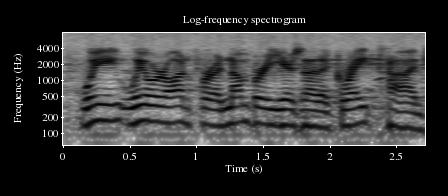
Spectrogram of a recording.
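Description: With music in the background, a man of fairly high pitch speaks at a moderate pace with fairly even intonation. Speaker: rabbi. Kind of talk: radio tribute chat.

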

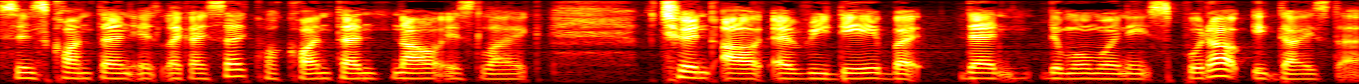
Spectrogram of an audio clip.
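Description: A woman speaks at a moderate pace in a very deep, low pitch with monotone, flat intonation. The very clean recording is dry and close with no echo, and the background is silent. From Malaysia, Subang Jaya. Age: 20s. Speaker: creative space co-founder and graphic designer. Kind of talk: interview.

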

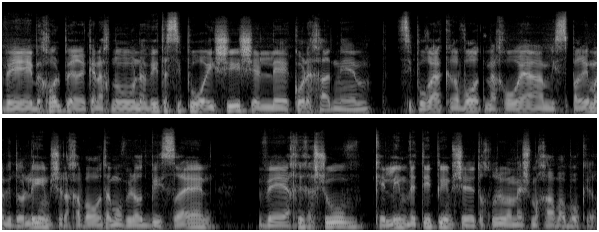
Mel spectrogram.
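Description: He has an ordinary speaking voice, pitched fairly low, with ordinary pitch variation and a moderate pace. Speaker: podcast host. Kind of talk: interview.

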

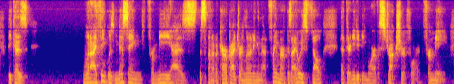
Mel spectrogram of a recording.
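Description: A man with an American accent talks very fast in a dark, mellow, somewhat breathy tone, with ordinary pitch variation. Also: fairly low pitch for a man, very clean recording, silent background. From Long Island, New York. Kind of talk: casual interview. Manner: calm, zen.

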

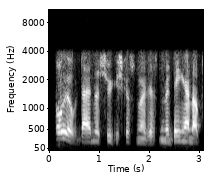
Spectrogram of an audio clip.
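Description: A man is speaking. His pace is moderate. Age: 50s. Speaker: caller. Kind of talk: phone-in conversation. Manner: halting, many fillers.

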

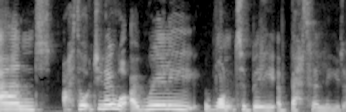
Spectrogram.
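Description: A woman with an English accent and a high pitch speaks at a moderate pace with ordinary pitch variation in a very clean recording with a silent background. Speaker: coach. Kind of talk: casual interview chat.

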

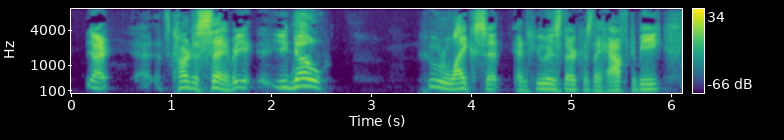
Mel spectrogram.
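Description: Dry and close with no echo, a man's somewhat breathy, fairly high-pitched voice moves at a moderate pace. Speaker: garden show coordinator and horticulturist. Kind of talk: casual interview.

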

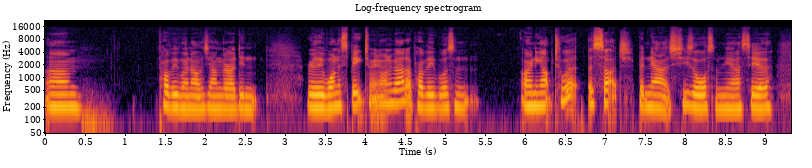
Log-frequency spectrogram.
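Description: A woman with a medium pitch and a dark, mellow tone talks at a fairly quick pace with ordinary pitch variation, breaking it with long, frequent pauses. The recording is very clean, with a silent background. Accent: Australian. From Western Australia, Perth. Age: 20s. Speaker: professional footballer. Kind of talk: interview testimony. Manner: hesitant, many fillers.

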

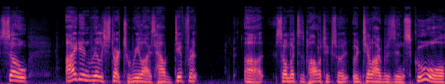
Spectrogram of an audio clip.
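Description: A man with an American accent speaks at a moderate pace in a high pitch. His intonation is lively, and the sound is dry and close with no echo. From Texas, San Antonio. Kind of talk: casual interview.

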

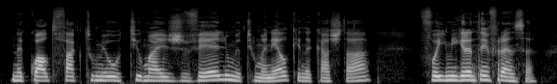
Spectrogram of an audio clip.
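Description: At a moderate pace, a woman speaks in a medium pitch with fairly even intonation. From Portugal, rural Oeste region near Benedita. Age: 40s. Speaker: economist and professor. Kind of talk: interview. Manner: halting, many fillers and repetitions.

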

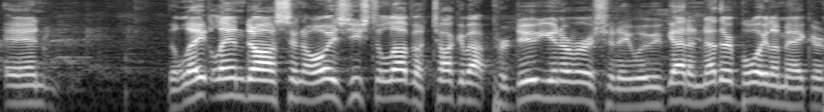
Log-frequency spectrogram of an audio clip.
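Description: A high-pitched man's voice over noticeable background noise. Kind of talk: radio DJ patter: live-event sports radio show hosting with sponsor reads. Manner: smooth, rapid-fire, promo-reading rhythm that teases what comes next.

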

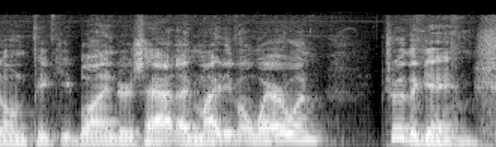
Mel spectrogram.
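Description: A man talks at a fairly quick pace in a medium pitch. He has an ordinary speaking voice with ordinary pitch variation. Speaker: sports beat writer and podcast host. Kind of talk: casual sports chat. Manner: jokey, bantering, with many filler words.

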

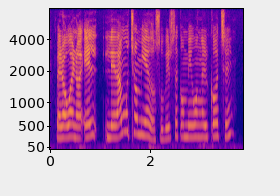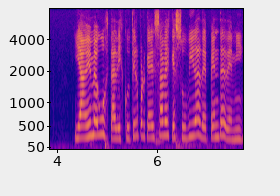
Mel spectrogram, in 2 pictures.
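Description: Pitched high, a woman speaks at a moderate pace with ordinary pitch variation. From Venezuela. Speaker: comedian. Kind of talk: casual chat.

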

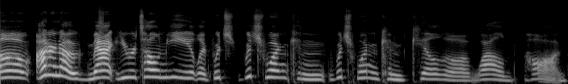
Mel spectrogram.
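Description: A woman's raised, projected voice, high-pitched with a bright, sharp tone and very wide pitch swings, at a fairly slow pace, in a dry, close sound with no echo. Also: hardly any pauses. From US South, Atlanta. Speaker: comedian and podcast host. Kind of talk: casual chat.

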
